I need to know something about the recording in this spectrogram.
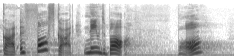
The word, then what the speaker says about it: Baal: I'm no longer going to pronounce it ball. I'm going to pronounce the false god's name, Baal. Today we're learning about a false god named Baal. Oh. Baal, not ball.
